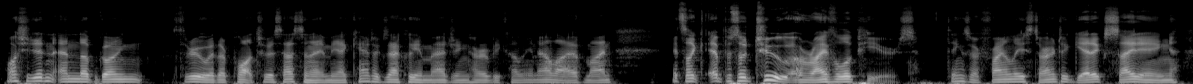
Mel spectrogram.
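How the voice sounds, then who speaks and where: This streamer's voice is lowish and smooth, and he moves briskly as he reads a visual novel out loud in a casual playthrough. Stumbles over lines and offhand asides pop up along the way, with game music in the background.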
